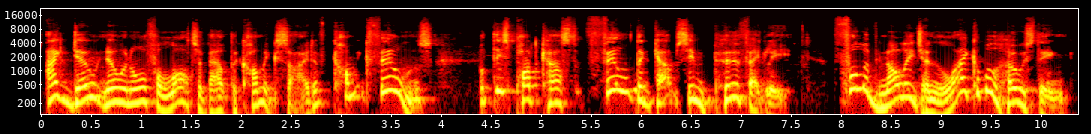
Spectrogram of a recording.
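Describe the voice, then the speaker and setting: A man's voice: high-pitched, wildly swooping pitch, measured pace, husky, pitched above the performer's own voice, exaggerated voice. A man putting on a posh, plummy male reviewer voice. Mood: genteel.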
